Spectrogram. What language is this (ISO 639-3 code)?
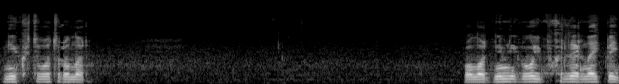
tur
